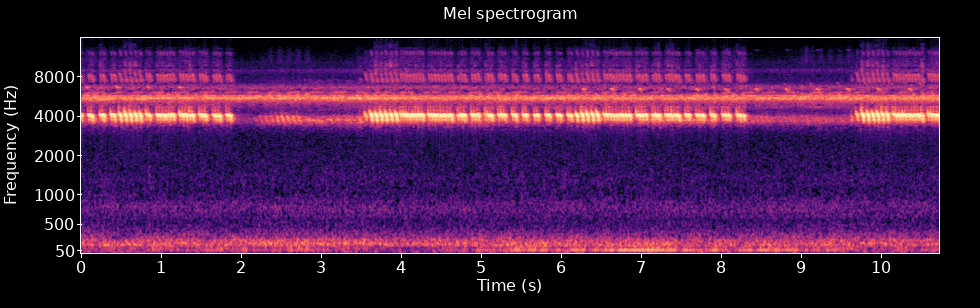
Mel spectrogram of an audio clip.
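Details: Night-like chorus of autumn insects for sleep: high steady trilling underneath, with loud rapid pulsed chirp bouts that switch on and off, running about two to five seconds each with short quieter gaps.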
